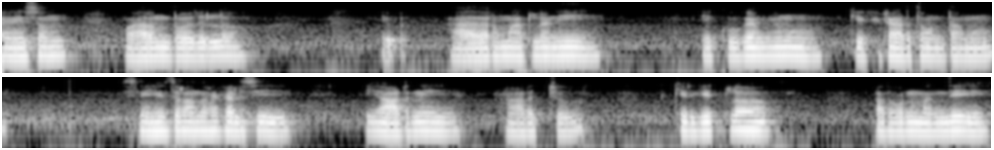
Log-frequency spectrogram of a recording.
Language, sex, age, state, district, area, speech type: Telugu, male, 18-30, Andhra Pradesh, Kakinada, rural, spontaneous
